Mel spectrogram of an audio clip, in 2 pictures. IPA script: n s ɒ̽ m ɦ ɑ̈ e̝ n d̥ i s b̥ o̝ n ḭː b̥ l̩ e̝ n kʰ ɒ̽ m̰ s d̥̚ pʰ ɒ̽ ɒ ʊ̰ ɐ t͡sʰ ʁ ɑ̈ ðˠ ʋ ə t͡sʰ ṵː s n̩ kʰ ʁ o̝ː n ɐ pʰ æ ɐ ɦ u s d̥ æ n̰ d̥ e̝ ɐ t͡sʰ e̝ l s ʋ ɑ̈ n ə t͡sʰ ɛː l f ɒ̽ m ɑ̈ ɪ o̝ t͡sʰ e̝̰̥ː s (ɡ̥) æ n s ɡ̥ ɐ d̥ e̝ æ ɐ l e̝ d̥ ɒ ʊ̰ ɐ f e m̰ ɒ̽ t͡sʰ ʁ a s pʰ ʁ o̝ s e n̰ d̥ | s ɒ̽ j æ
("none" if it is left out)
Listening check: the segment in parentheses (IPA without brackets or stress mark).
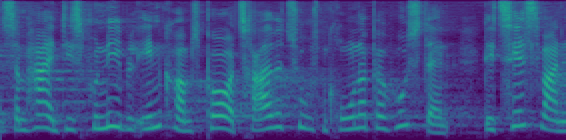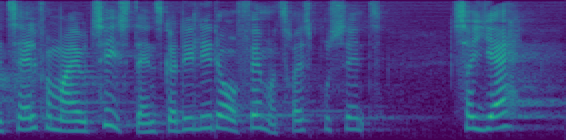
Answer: d̥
